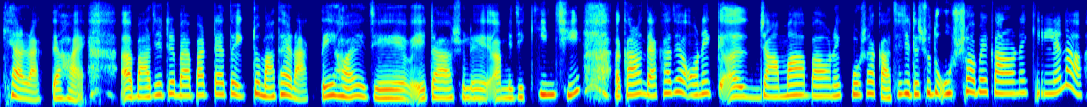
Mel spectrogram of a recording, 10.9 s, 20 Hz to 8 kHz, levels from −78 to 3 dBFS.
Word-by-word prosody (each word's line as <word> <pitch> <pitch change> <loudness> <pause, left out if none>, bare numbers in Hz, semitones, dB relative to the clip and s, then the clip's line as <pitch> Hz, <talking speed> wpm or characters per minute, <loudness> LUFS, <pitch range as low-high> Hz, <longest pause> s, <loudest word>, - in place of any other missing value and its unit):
খেয়াল 245 -7 +2
রাখতে 170 +3 -4
হয়। 175 -3 0 0.4
আ - - +5
বাজেটের 270 +6 -1
ব্যাপারটা 265 +2 -1
তো 290 - +3
একটু 255 +5 -2
মাথায় 250 +3 +2
রাখতেই 230 +9 0
হয় 225 +2 +3 0.2
যে, 200 - +2 0.4
"এটা 210 +2 -1
আসলে 210 -2 -5 0.2
আমি 200 +2 -3
যে, 220 - -1
কিনছি।" 275 -1 +2 0.5
কারণ 270 +2 +3
দেখা 260 +5 -1
যায় 335 -2 +3
অনেক 300 +2 -2
অ্যা 230 - +2 0.3
জামা 235 +2 +3 0.2
বা 245 - +2
অনেক 250 +2 -3
পোশাক 285 +1 +1
আছে 205 +7 -5
যেটা 285 -1 +2
শুধু 320 0 +2
উৎসবের 335 +1 +1
কারণে 300 +1 +2
কিনলে 305 +1 -3
না? 485 - +2
265 Hz, 180 wpm, -22 LUFS, 230-300 Hz, 0.5 s, আ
